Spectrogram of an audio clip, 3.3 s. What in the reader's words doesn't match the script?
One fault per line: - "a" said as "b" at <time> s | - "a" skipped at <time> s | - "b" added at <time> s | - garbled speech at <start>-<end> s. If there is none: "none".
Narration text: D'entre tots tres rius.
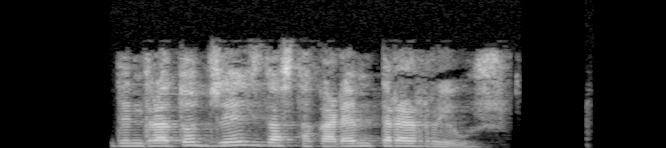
- "ells destacarem" added at 1.2 s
